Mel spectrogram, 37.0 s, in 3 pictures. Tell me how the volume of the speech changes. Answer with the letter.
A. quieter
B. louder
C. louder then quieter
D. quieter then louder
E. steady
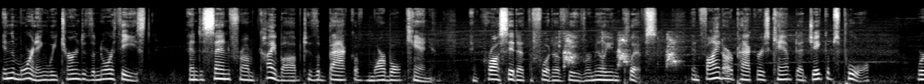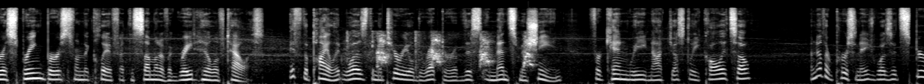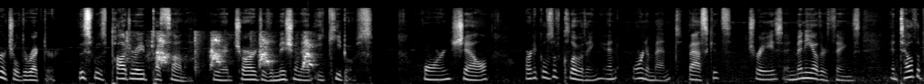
A.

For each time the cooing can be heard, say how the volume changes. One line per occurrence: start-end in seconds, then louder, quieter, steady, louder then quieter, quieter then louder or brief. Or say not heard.
not heard.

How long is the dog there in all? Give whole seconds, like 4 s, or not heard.
7 s.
